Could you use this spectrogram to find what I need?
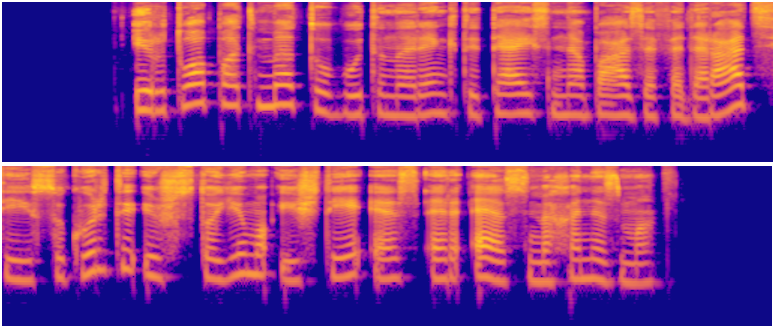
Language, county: Lithuanian, Vilnius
